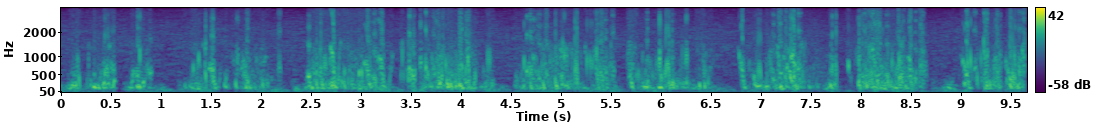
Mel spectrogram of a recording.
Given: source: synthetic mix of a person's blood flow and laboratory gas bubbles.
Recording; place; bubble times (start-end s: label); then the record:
Doppler ultrasound of blood flow; precordium
0.10-0.60 s: bubbles
0.71-0.96 s: bubbles
1.23-2.13 s: bubbles
2.19-2.25 s: bubbles
2.46-3.36 s: bubbles
3.40-4.37 s: bubbles
4.55-5.59 s: bubbles
5.68-6.34 s: bubbles
6.37-6.55 s: bubbles
6.79-7.82 s: bubbles
7.87-8.71 s: bubbles
9.00-9.67 s: bubbles
From the record:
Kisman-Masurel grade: 444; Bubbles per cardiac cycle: continuous sound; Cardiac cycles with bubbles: 100%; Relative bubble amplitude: maximal (0.775 to 0.999); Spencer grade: 4 (maximum detectable bubble signal sounding continuously throughout systole and diastole of every cardiac period, and overriding the amplitude of the normal cardiac signals); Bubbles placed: anywhere in the cardiac cycle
